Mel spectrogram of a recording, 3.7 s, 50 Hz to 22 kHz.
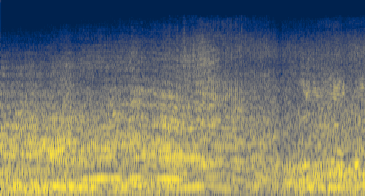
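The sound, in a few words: race cars racing in a 10-lap main event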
